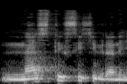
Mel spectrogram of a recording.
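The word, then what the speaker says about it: Gnosticism: 우리가 안다라는 말을 헬라 말에서 기노스코라 그러는데 그 기노스코란 말 앞에 G자가 묵음으로 돼서 나스틱시즘이라는 영어가 거기서 나왔어요.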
